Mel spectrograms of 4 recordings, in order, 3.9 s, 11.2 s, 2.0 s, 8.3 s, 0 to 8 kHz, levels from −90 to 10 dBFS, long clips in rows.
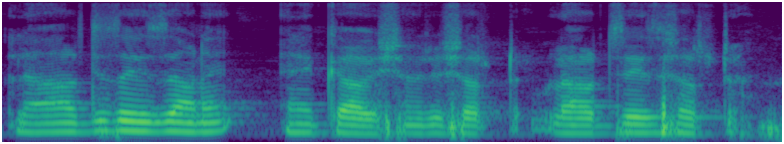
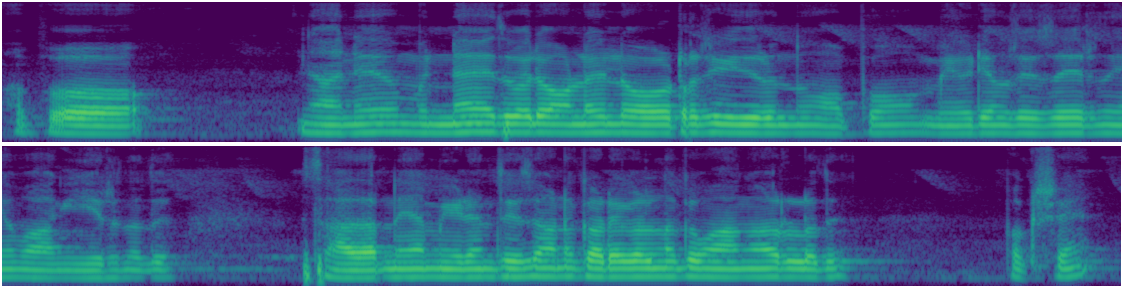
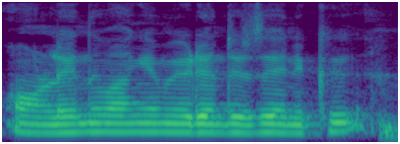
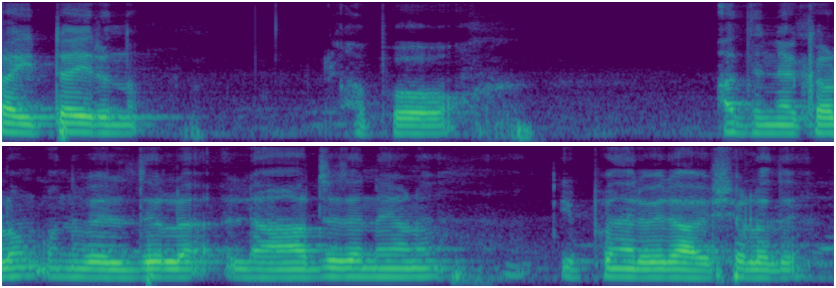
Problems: none marked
